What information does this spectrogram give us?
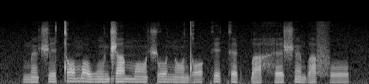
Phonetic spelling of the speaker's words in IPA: m ɛ̃˨ ʃ e˧ t ɔ˦ m ɔ˦˨ w ũ˧ d͡ʒ a˦ m ɔ̃˧ ʃ o˧ n ɔ̃˨ d ɔ˨˦ k e˦ k ɛ˧ ɡ͡b a˨ h ɛ˨˦ ʃ ɛ̃˦˨ b a˨˦ f o˧

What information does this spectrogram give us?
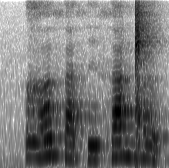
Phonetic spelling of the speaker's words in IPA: ɣ ʌ θ a θ i θ a ŋ͡ǁ ə

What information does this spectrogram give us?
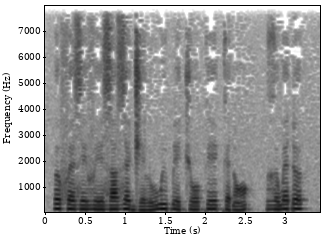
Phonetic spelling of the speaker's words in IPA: ə˦ f ɛ˧ z e˧ v eː˧ z a˧ z ɛ˦˨ d͡ʒ e˨ l u˨˦ w ɨ˦ ɓ e˧ t͡ʃ oː˧ k eː˦ k ɛ˧ ɗ ɔ̃˨˦ | ɣ ə˧ w ɛ˦ ɗ ə˦

